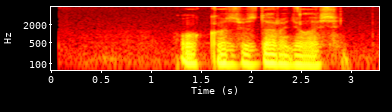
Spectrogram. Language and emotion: Russian, neutral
